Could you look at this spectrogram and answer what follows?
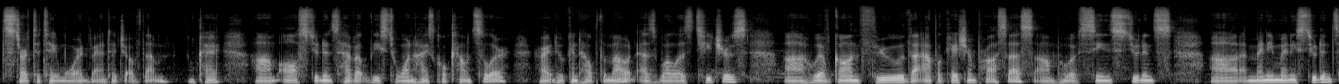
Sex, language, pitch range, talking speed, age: male, English, 85-100 Hz, 200 wpm, 40-59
